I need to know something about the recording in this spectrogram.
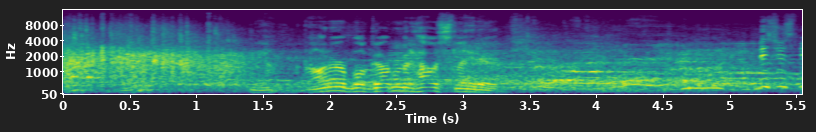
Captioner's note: some Applause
